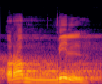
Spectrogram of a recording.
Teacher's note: kalau dia huruf ba, bibirnya tuh bergetar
